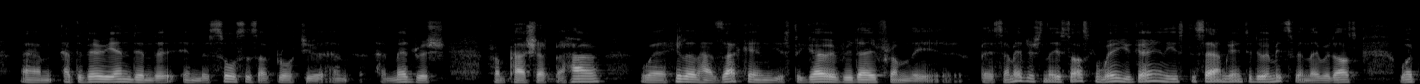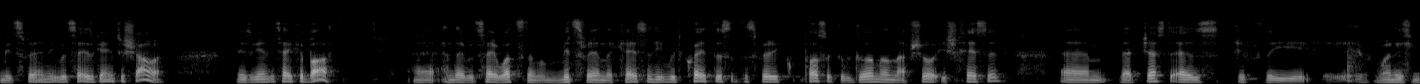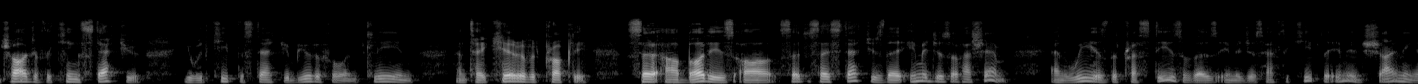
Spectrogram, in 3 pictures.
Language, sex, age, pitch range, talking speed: English, male, 60-79, 100-125 Hz, 215 wpm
